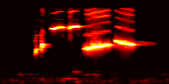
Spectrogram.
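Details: Sunda robin song opening with two quick rising chirps, then two high clear whistles and two longer, slightly rising whistles at a lower pitch.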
